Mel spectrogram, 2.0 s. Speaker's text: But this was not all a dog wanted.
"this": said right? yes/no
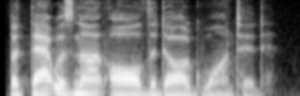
no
